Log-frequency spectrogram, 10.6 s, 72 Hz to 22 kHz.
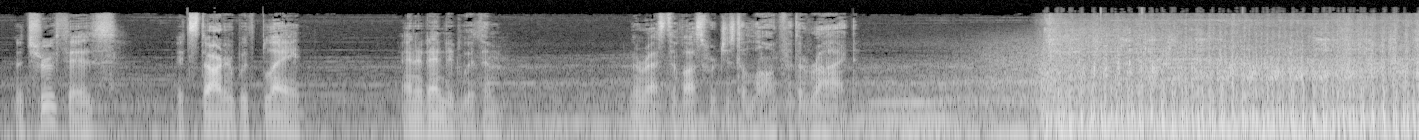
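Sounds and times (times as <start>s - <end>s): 
speech: 0.1s - 2.4s, 3.0s - 3.9s, 4.7s - 6.7s
two black helicopters powering across dusty desert hills: 7.8s - 10.6s.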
